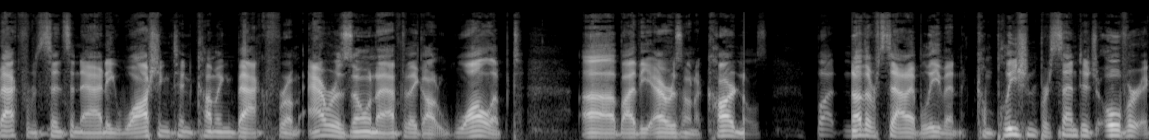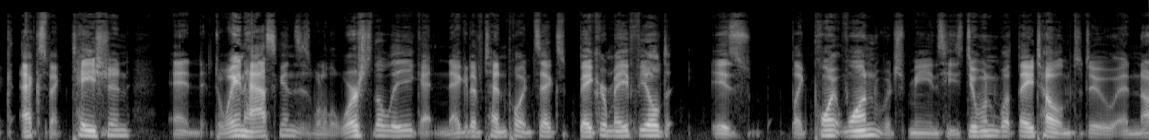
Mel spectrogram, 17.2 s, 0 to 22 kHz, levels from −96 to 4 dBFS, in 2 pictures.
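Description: From 5.58 to 6.39 s the speech suddenly drops by about 19 dB and nearly vanishes, then comes straight back. That's likely one channel inverted: with one side's polarity flipped, the centred voice cancels when the two are summed to mono, leaving only their faint difference.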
